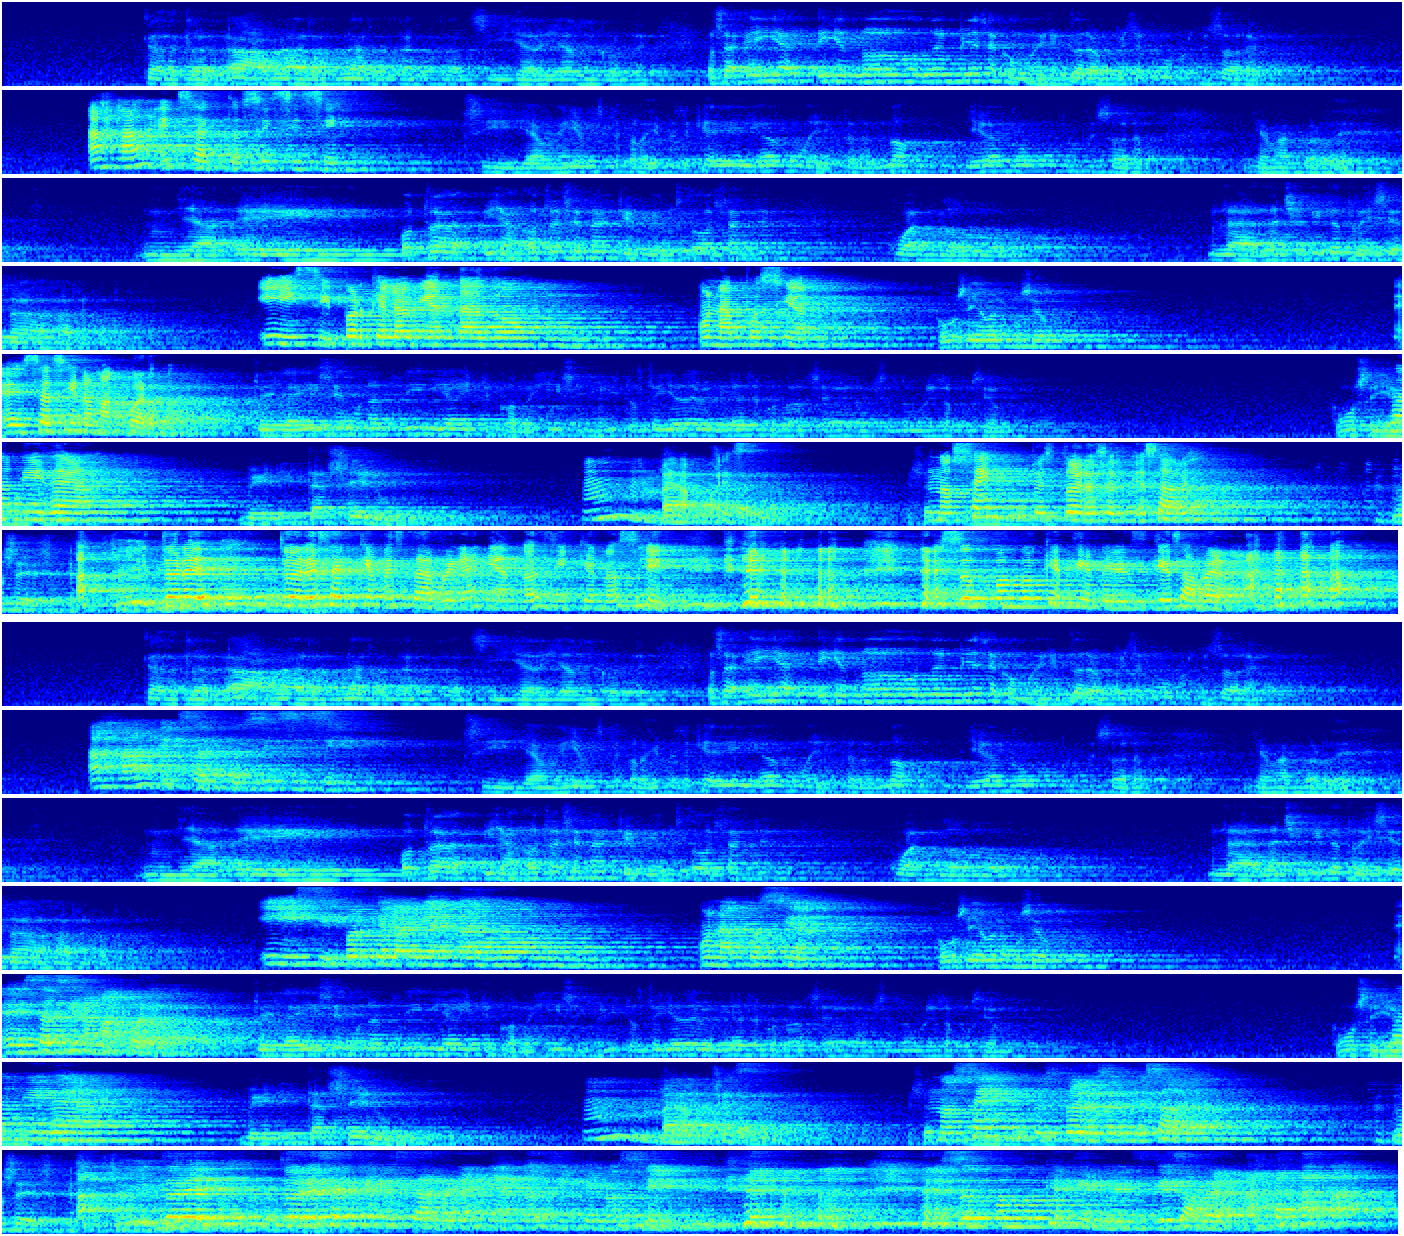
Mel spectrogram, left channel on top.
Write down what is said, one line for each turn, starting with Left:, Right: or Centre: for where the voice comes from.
Centre: claro, claro. Ah, claro, claro, claro, claro, sí, ya, ya recordé. O sea, ella, ella no, no empieza como directora, empieza como profesora.
Left: Ajá, exacto, sí, sí, sí.
Centre: Sí, ya, me- ya me hiciste acordar. Yo pensé que había llegado como directora. No, llega como profesora. Ya me acordé. Mm, Ya, eh, otra, ya, otra escena que me gustó bastante cuando la, la chinita traiciona a Harry Potter.
Left: Y sí, porque le habían dado un, una poción.
Centre: ¿Cómo se llama la poción?
Left: Esa sí no me acuerdo.
Centre: Te la hice en una trivia y te corregí, señorita. Usted ya debería acordarse ahora ese nombre de esa poción. ¿Cómo se
Left: No,
Centre: llama?
Left: ni idea.
Centre: Verita Serum.
Left: Mm,
Centre: Ese,
Left: vea
Centre: era-
Left: pues.
Centre: ese era, ¿no? ¿Ese
Left: No
Centre: era?
Left: sé,
Centre: No, me equivoco.
Left: pues tú eres el que sabe.
Centre: No sé, es- es- se
Left: <laughs>
Centre: me vino
Left: Tú eres,
Centre: esa palabra a la
Left: tú
Centre: mente.
Left: eres el que me está regañando, así que no sé. <laughs>
Centre: <laughs>
Left: Supongo que tienes que saberla. <laughs>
